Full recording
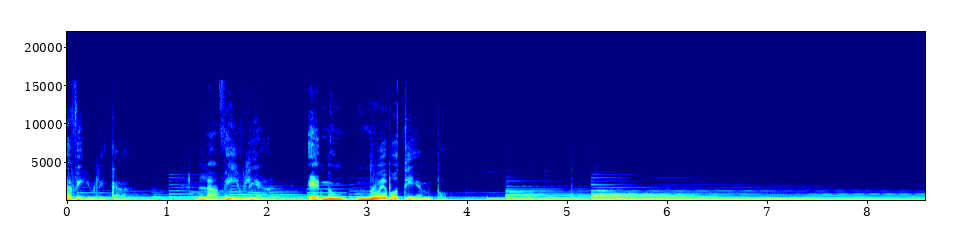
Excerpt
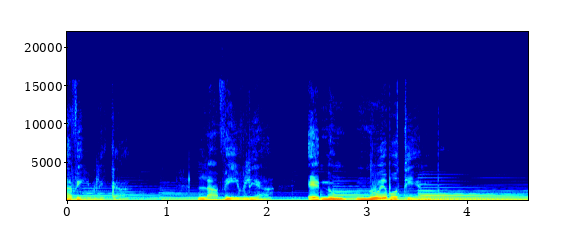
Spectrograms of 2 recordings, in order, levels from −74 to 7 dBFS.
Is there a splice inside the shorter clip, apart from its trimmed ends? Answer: yes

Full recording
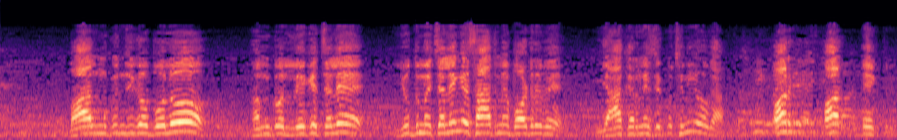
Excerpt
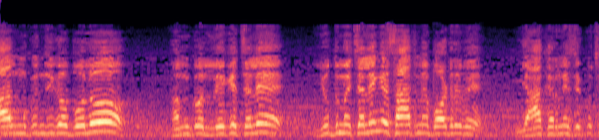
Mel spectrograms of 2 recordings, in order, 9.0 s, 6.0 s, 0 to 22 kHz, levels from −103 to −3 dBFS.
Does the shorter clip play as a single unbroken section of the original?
yes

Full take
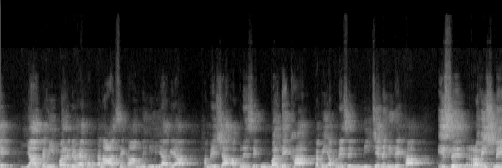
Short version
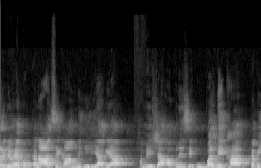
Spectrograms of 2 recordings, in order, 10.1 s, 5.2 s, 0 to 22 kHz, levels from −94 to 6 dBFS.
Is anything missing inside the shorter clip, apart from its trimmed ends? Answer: no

